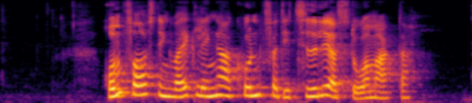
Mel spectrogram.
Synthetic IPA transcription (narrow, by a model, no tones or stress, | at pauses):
ʁɔ̽mfɒːsɡ̥ne̝ŋʋɑ̈e̝ɡ̥əleŋɐːkʰɔ̽nfɒ̽d̥it͡sʰiðˠliɐːsd̥o̝ːɐmɑ̈ɡ̥̚d̥ɐ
